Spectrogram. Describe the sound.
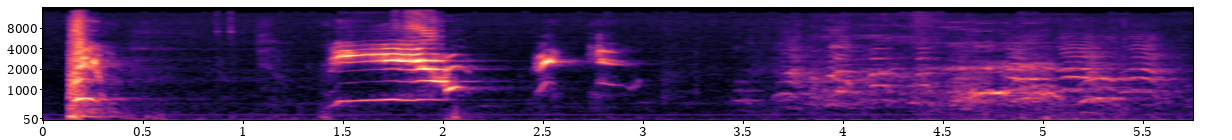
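A person imitating a cat's meow, with a few voiced meows: one long, wavering cry followed by two shorter ones, then a stretch of murmuring vocal noise.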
